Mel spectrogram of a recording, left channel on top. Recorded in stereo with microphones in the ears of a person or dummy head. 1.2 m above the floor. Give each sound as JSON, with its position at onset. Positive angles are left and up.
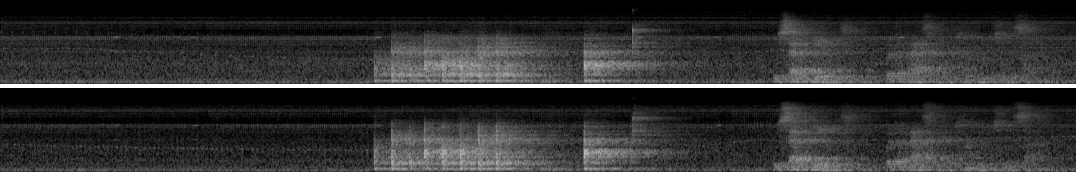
{"t": 3.7, "sound": "knocking", "side_deg": -20, "distance_m": 0.8}
{"t": 6.3, "sound": "a finger snap", "side_deg": 25, "distance_m": 1.2}
{"t": 7.7, "sound": "a man speaking", "side_deg": 0, "distance_m": 1.7}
